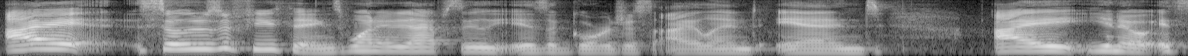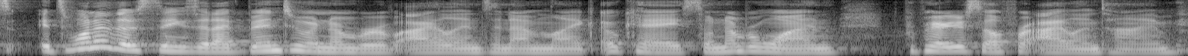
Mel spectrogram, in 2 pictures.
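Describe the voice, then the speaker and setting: A woman speaking as a podcast guest in a casual conversation, telling stories in an animated way with slangy asides. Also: low voice, normal speed, clear, resonant tone.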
